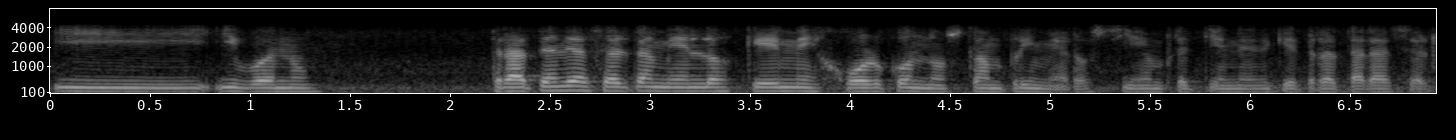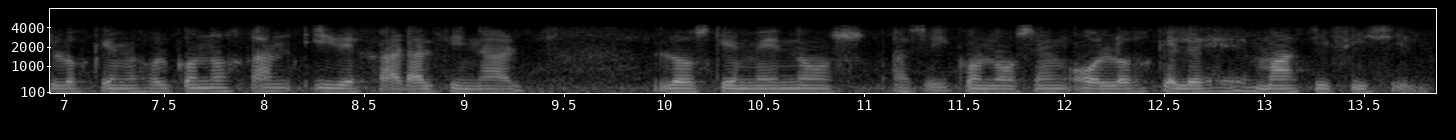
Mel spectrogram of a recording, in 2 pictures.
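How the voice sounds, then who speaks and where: A man teacher, walking students through exam answers slowly, repeating key words to drive them home. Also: on the low side, flat delivery, a little hiss or hum. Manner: slow, repetitive explaining, repeats key words. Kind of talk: exam walkthrough lesson. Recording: tinny phone-like audio.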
